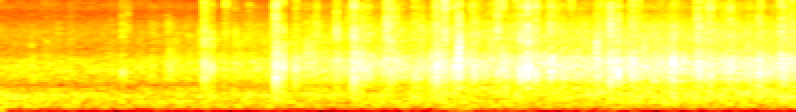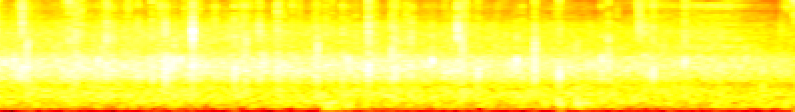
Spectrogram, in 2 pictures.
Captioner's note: audience cheers and applause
